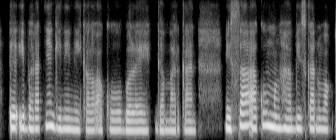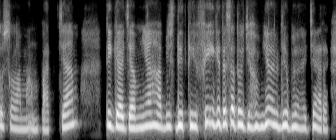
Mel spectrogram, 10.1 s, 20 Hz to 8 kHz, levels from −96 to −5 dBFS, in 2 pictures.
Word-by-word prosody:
eee, 205 Hz, 0 st, +2 dB
ibaratnya 190 Hz, +3 st, -3 dB
gini 185 Hz, -2 st, -3 dB
nih 170 Hz, -1 st, -4 dB
kalau 165 Hz, 0 st, -6 dB
aku -, -, -9 dB, 0.2 s
boleh 155 Hz, 0 st, -3 dB
gambarkan, 160 Hz, 0 st, -6 dB, 0.5 s
misal 230 Hz, +6 st, 0 dB
aku 195 Hz, +5 st, -3 dB, 0.2 s
menghabiskan 190 Hz, -1 st, -2 dB
waktu 175 Hz, +4 st, -5 dB
selama 185 Hz, -4 st, -5 dB, 0.2 s
4 170 Hz, -2 st, -7 dB, 0.2 s
jam, 225 Hz, +4 st, +2 dB, 0.4 s
3 225 Hz, -4 st, +5 dB
jamnya 200 Hz, +3 st, +3 dB
habis 220 Hz, 0 st, +1 dB
di 240 Hz, -, +8 dB
TV 230 Hz, -2 st, +1 dB, 0.3 s
gitu 255 Hz, -, +5 dB
1 260 Hz, -2 st, +7 dB
jamnya 225 Hz, +4 st, +2 dB
di 235 Hz, -, +4 dB
belajar, 195 Hz, -3 st, -2 dB
195 Hz, 150 wpm, -21 LUFS, 180-225 Hz, 0.5 s, di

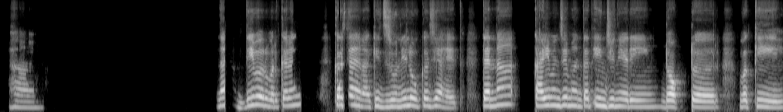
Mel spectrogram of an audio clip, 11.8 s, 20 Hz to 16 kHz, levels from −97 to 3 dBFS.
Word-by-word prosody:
हां. 190 Hz, -2 st, -11 dB, 2.6 s
नाही, 250 Hz, +2 st, +2 dB, 0.2 s
अगदी 240 Hz, +10 st, 0 dB
बरोबर. 240 Hz, -7 st, +2 dB
कारण 250 Hz, +3 st, -2 dB, 0.5 s
कसं 270 Hz, +1 st, +3 dB
आहे 255 Hz, -3 st, +3 dB
ना, 215 Hz, -2 st, -1 dB
की 235 Hz, -, 0 dB
जुनी 215 Hz, +2 st, 0 dB
लोकं 240 Hz, -1 st, +1 dB
जी 230 Hz, +2 st, -1 dB
आहेत. 180 Hz, -6 st, -2 dB, 0.4 s
त्यांना 265 Hz, +5 st, +3 dB, 0.3 s
काही 240 Hz, 0 st, +4 dB
म्हणजे 260 Hz, 0 st, +1 dB
म्हणतात 240 Hz, -1 st, -1 dB
इंजिनिअरिंग, 215 Hz, -4 st, -1 dB
डॉक्टर, 200 Hz, -1 st, +3 dB, 0.4 s
वकील 205 Hz, -2 st, -1 dB
225 Hz, 100 wpm, -20 LUFS, 205-245 Hz, 2.6 s, काही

